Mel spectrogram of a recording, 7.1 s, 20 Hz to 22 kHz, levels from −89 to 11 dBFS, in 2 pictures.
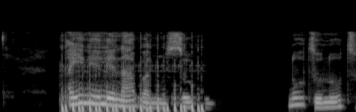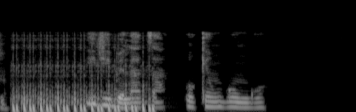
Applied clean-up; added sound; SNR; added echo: classical method spectral subtraction.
